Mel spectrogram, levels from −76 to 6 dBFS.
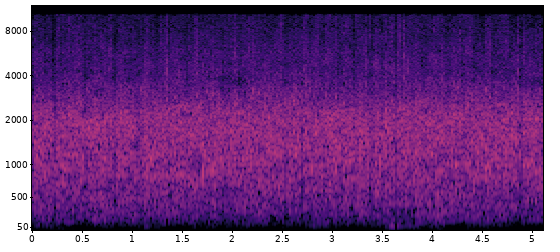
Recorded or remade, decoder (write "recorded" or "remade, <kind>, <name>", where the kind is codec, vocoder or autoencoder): remade, codec, SNAC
